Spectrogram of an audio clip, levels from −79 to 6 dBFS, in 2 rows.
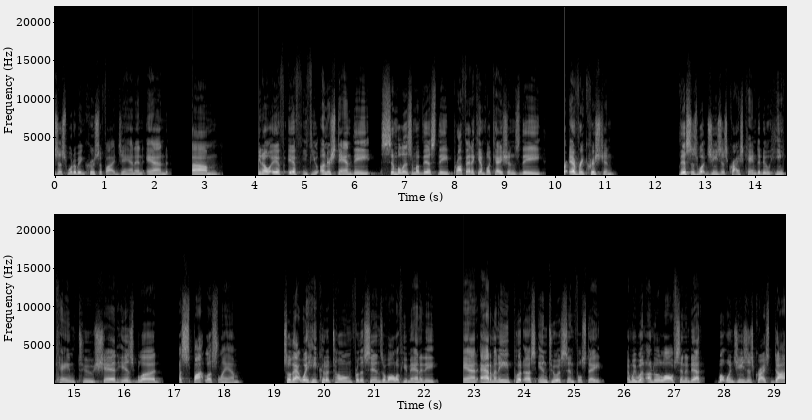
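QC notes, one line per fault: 2.71, 4.03, 10.14, 12.44, 17.07, 19.17, 22.75, 26.03 s: clipped start after a pause. The output device sleeps through 0.36 to 1.27 s of silence and wakes late, swallowing 41 to 45 ms, so speech bursts in abruptly.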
